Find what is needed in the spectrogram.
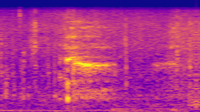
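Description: A man sniffing and breathing in through his nose close to the microphone, with a low steady hum underneath.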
